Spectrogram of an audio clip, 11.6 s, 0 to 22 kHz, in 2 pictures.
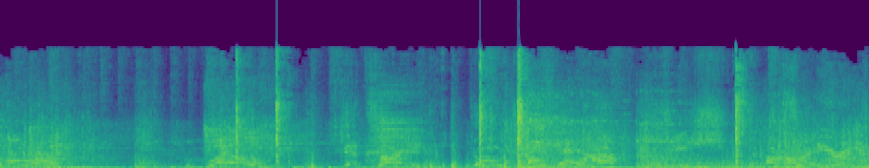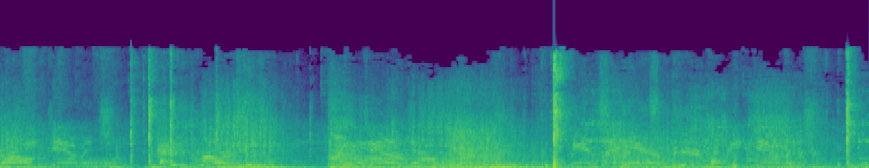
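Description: Persona 4 Arena fighting game action with a character leaping and shooting: dense crashes, impacts and sharp shots in rapid succession, loud and continuous, with music and occasional voices mixed in.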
